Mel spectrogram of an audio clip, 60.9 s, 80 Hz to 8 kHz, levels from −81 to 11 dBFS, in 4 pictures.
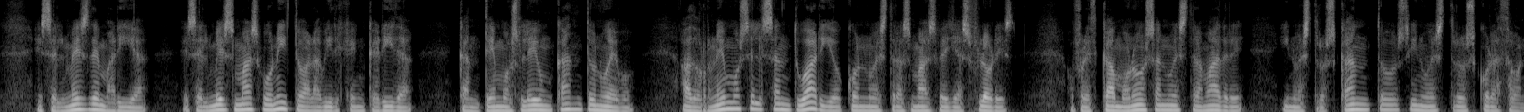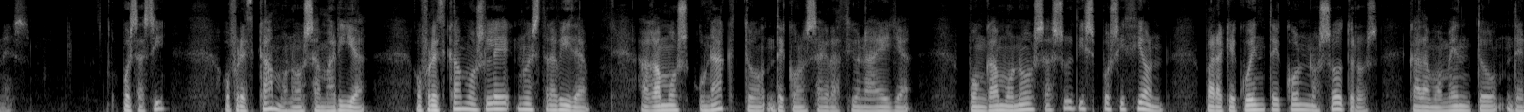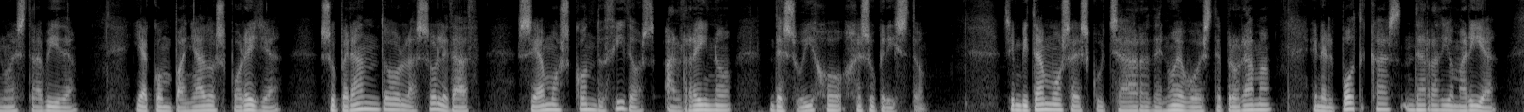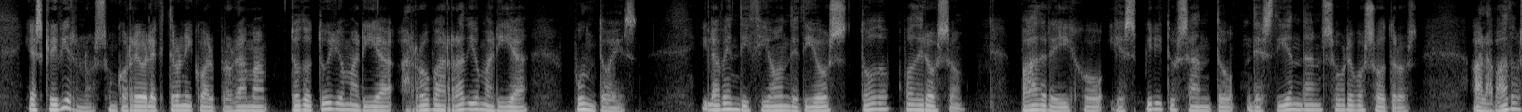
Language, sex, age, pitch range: Spanish, male, 20-39, 110-135 Hz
